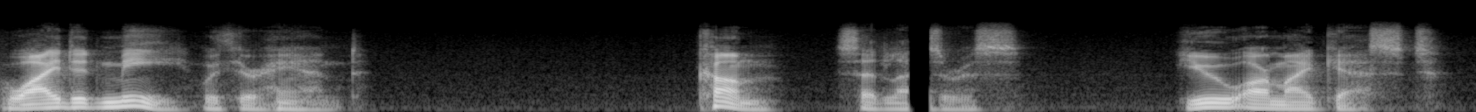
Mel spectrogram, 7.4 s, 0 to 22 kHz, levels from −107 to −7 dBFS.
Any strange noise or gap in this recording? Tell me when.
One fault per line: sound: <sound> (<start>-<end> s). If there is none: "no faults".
sound: dropout (4.5-4.7 s)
